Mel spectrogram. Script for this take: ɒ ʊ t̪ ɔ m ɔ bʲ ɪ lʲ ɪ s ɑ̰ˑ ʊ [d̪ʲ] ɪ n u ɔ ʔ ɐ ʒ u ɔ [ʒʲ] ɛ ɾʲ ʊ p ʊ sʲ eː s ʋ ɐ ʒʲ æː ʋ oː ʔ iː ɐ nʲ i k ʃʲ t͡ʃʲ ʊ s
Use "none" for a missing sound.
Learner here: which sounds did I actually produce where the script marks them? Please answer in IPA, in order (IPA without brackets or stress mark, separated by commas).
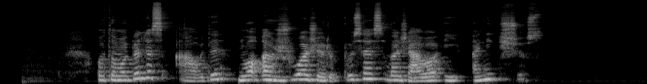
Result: d̪ʲ, ʒʲ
